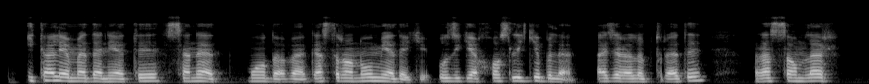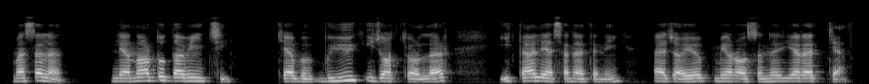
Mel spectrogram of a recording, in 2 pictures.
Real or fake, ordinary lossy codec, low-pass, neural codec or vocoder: real; Opus, 24 kbps; 7.2 kHz; none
